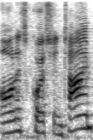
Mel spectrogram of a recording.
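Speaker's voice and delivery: usual speaking voice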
